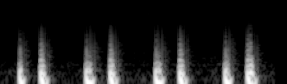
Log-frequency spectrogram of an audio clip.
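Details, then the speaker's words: Simulated physiological split second heart sound at the left base, splitting on inspiration and single on expiration. "so then bass left physiological split second sound physiology tone okay let's do so inspiration inspiration expiration expiration okay"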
